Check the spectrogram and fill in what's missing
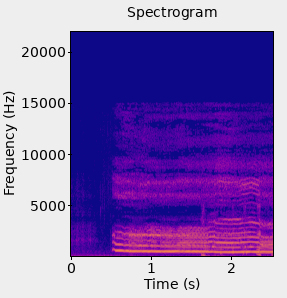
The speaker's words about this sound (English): Here's 45 minutes of screaming spiders.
